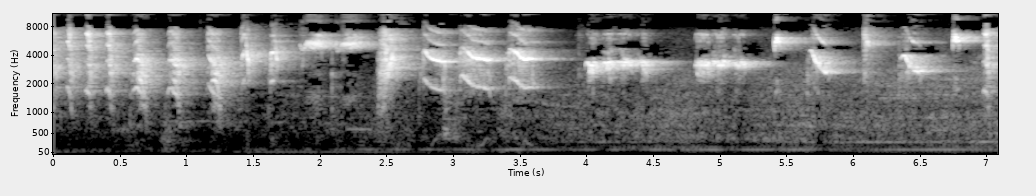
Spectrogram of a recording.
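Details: Long-tailed shrike song used to provoke a rival bird into singing and agitation. Rapid harsh stutters open, followed by clear slurred whistles, descending squeaks and short piercing high notes.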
